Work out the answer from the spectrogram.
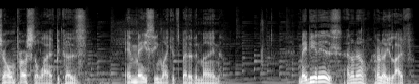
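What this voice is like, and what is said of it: Southern twang accent. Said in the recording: “that hobo with a southern twang”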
